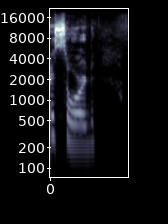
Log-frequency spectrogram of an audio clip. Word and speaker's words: sword: So I'm going to take out my sword. I always feel like I'm saying that wrong. Sword. – You said it. You're saying it perfectly.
